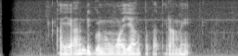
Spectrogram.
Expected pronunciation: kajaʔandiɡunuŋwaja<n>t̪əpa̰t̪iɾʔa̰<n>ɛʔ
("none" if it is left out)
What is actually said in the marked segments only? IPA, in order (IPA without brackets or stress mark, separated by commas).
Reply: ŋ, m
